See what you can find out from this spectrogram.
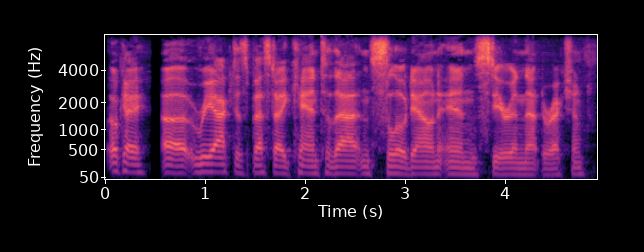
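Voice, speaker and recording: Low-voiced man, slightly muffled, playing casually. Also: little pitch movement, normal speed, bright, forceful tone, clean tone. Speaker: tabletop game player. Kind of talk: casual improvised game talk.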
